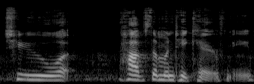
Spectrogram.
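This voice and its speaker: A woman's voice: medium pitch, very animated, measured pace, a bit bright. A young woman co-hosting a casual podcast, congested and nasal from a cold, chatty and full of "like". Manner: chatty with filler "like". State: congested, sick. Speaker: podcast co-host.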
